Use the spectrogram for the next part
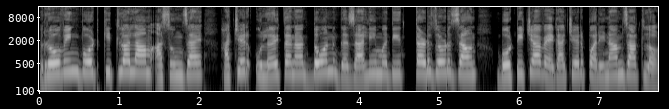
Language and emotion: Goan Konkani, neutral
